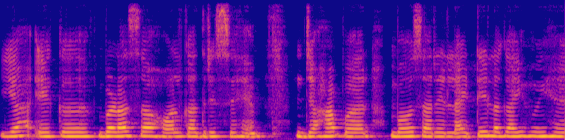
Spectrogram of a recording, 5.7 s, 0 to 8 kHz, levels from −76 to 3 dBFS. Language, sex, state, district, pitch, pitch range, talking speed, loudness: Hindi, female, Jharkhand, Palamu, 235 Hz, 230-240 Hz, 170 wpm, -15 LUFS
